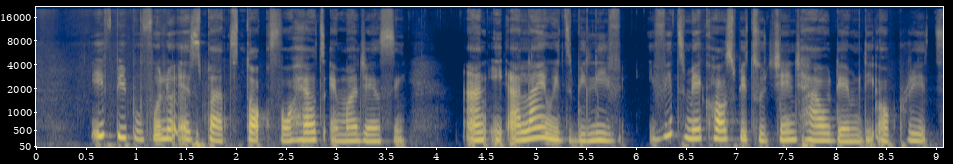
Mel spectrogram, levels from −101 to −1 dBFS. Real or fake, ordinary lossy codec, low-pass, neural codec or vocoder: real; none; none; none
